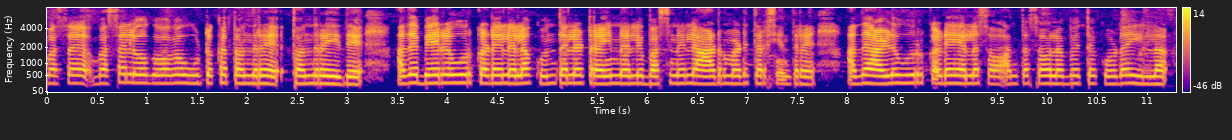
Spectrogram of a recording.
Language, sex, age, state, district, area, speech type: Kannada, female, 18-30, Karnataka, Vijayanagara, rural, spontaneous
